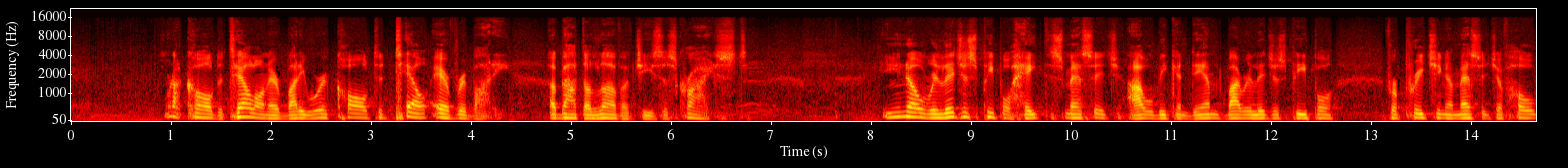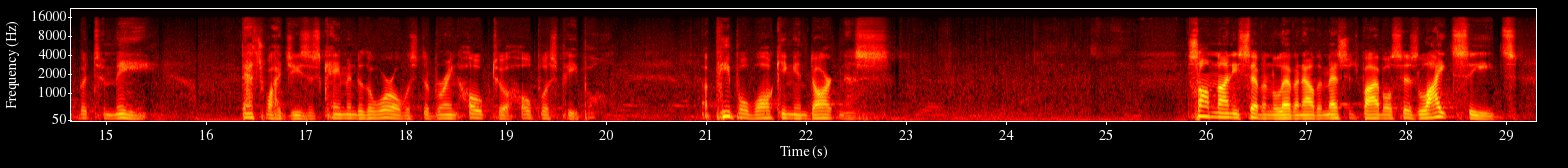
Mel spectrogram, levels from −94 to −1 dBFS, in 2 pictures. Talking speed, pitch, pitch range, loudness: 145 wpm, 120 Hz, 115-135 Hz, -33 LUFS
